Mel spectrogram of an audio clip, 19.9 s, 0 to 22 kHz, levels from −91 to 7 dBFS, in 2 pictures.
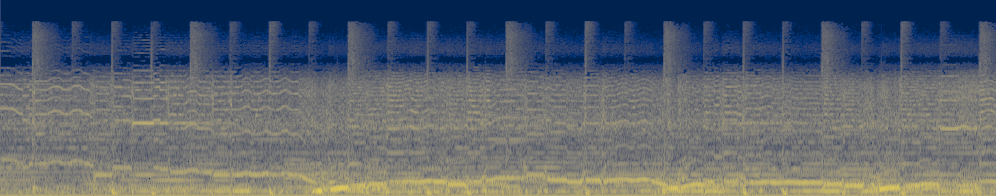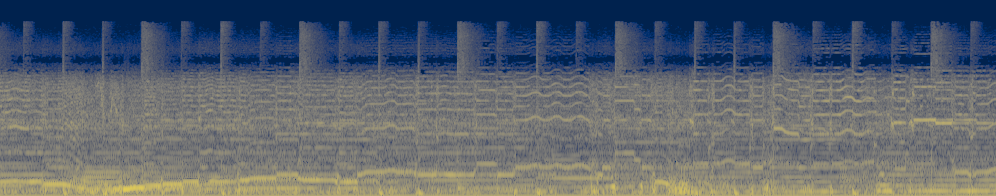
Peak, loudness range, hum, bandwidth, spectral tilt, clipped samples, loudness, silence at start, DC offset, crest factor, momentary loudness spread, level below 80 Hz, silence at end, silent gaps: -2 dBFS; 4 LU; none; 14 kHz; -6.5 dB/octave; under 0.1%; -17 LUFS; 0 s; 5%; 14 dB; 7 LU; -28 dBFS; 0 s; none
